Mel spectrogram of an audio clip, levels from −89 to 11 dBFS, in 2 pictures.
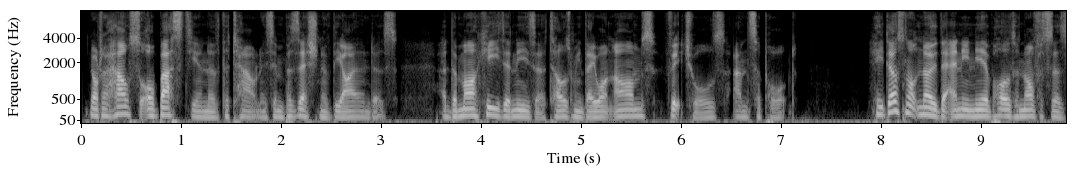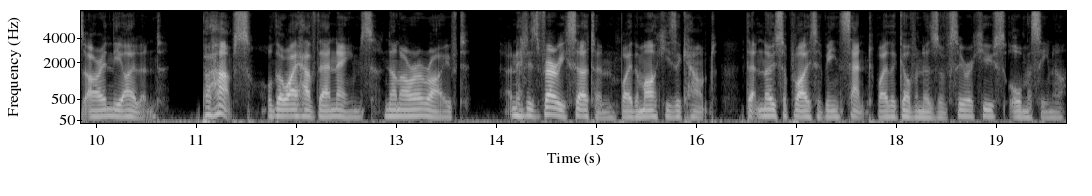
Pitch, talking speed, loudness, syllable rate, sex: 115 Hz, 215 wpm, -21 LUFS, 6.2 syllables/s, male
